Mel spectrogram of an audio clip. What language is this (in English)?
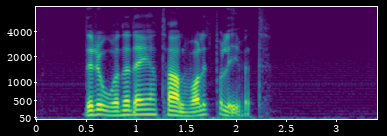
Swedish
